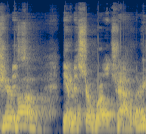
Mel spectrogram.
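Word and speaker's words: Girbaud: How would you pronounce it? Gerbaud. Yeah, Mr. World Traveler. Gerbaud.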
